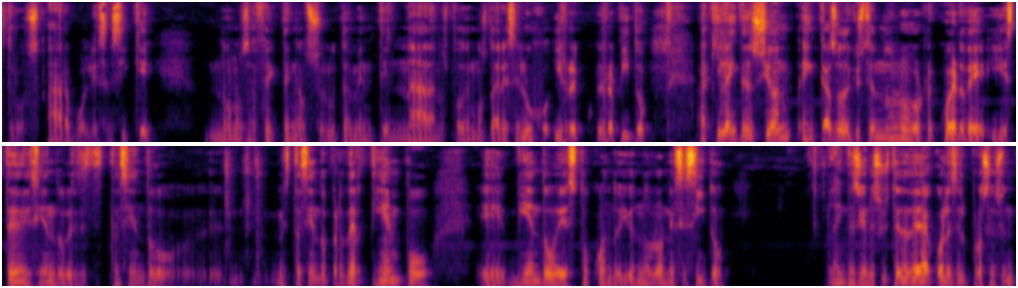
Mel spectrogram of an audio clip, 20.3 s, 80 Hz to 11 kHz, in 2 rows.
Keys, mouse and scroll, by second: 1.2-5.9 drag, 6.4 middle click, 6.9 click, 7.9-9.3 shift+drag, 10.3-12.9 drag, 13.2 ctrl+z, 16.2-19.0 drag, 19.2-20.2 drag.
